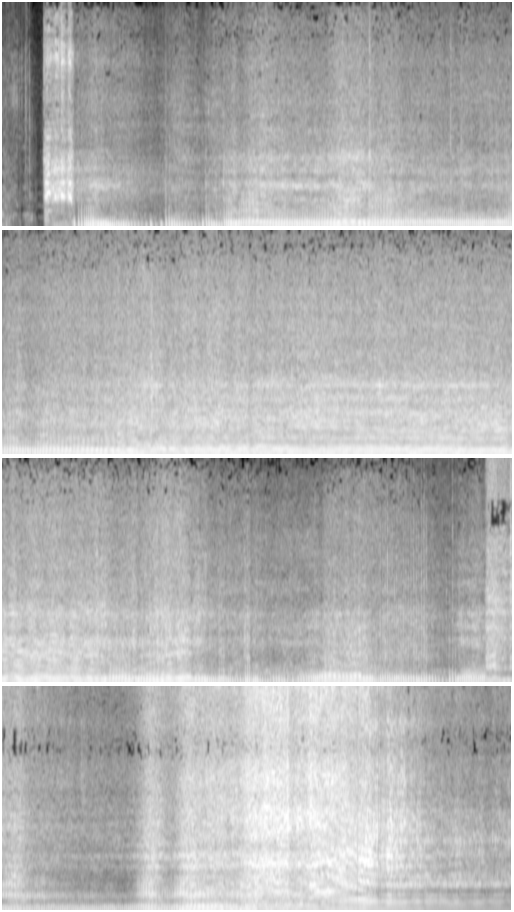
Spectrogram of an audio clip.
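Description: Sport ATV engine running hard under throttle on a steep shale hill, its pitch rising and falling with the throttle. It comes in suddenly about half a second in and eases off near the end.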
